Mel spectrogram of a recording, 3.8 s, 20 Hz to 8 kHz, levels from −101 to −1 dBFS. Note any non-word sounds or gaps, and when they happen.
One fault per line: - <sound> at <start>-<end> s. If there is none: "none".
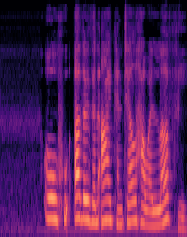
none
